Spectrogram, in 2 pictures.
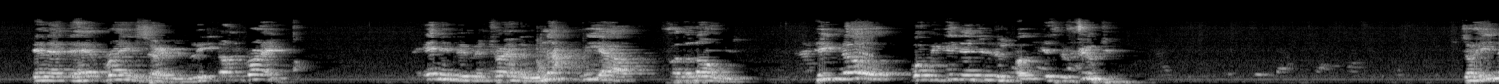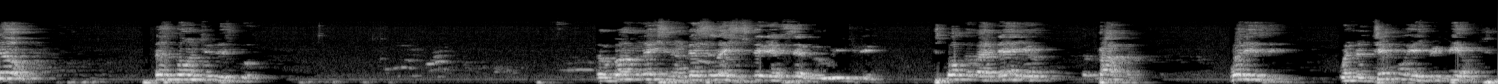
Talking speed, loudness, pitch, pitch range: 125 wpm, -15 LUFS, 220 Hz, 180-265 Hz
